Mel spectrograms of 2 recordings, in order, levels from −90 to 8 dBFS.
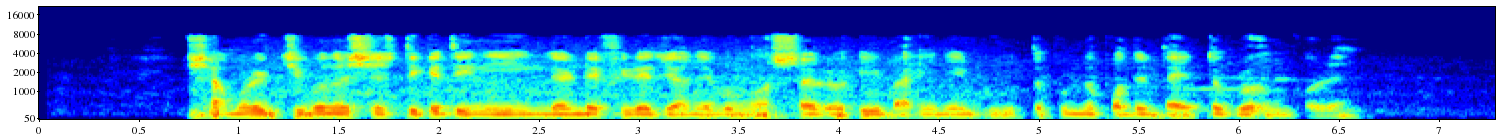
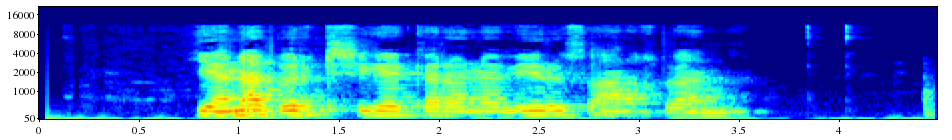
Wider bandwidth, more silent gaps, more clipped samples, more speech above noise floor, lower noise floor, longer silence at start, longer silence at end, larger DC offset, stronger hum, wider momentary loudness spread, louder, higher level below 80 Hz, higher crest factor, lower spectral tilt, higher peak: second, 8 kHz vs 11.5 kHz; neither; neither; first, 48 dB vs 26 dB; first, -66 dBFS vs -49 dBFS; first, 0.75 s vs 0.05 s; first, 0.7 s vs 0 s; neither; neither; about the same, 12 LU vs 12 LU; first, -18 LUFS vs -23 LUFS; first, -50 dBFS vs -58 dBFS; about the same, 16 dB vs 20 dB; about the same, -5 dB/octave vs -5.5 dB/octave; about the same, -2 dBFS vs -4 dBFS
